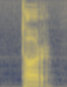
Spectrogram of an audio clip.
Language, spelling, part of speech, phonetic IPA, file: Polish, tor, noun, [tɔr], Pl-tor.ogg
